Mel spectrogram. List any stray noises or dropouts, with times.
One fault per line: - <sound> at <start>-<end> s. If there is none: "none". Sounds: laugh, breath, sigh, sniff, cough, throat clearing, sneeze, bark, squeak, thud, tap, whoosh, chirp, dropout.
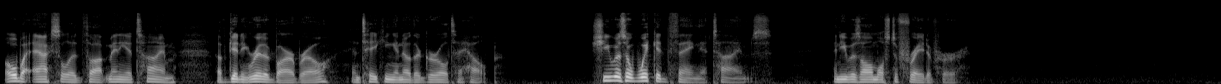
none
